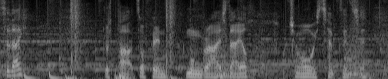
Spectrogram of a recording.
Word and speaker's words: Mungrisdale: zoo blind Catherine today just parked up in one grisdale which I'm always tempted to pronounce as long as they'll uh when I'm assured but locally it's pronounced Mongrel style so I'll try my best to uh to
